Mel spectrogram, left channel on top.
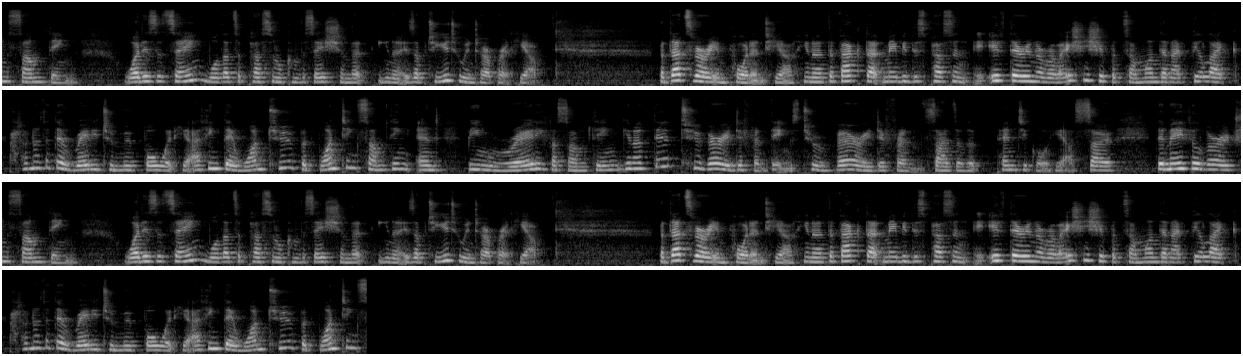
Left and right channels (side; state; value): right; drops out; at 16.1 s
